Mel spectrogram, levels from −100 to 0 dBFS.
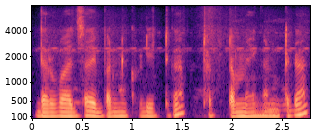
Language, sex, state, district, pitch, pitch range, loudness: Wancho, male, Arunachal Pradesh, Longding, 110 Hz, 110-120 Hz, -20 LUFS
